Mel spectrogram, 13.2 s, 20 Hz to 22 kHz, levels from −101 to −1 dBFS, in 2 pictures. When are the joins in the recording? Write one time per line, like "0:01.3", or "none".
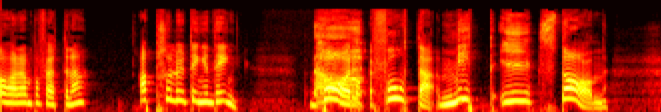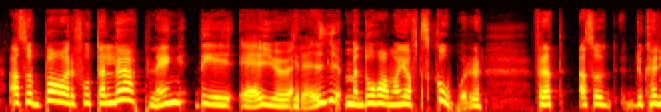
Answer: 0:08.6
0:09.5
0:10.8

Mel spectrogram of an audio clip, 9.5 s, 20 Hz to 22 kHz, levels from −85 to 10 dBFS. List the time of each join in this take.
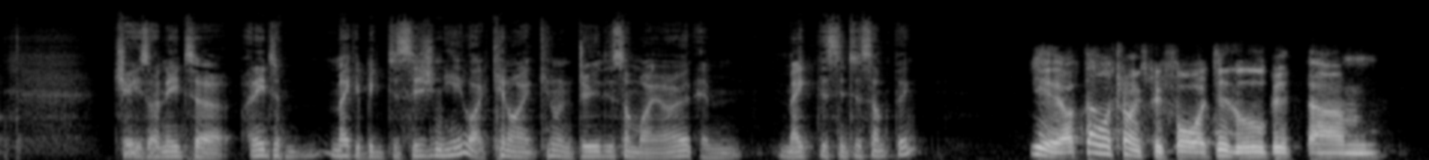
0:04.6

